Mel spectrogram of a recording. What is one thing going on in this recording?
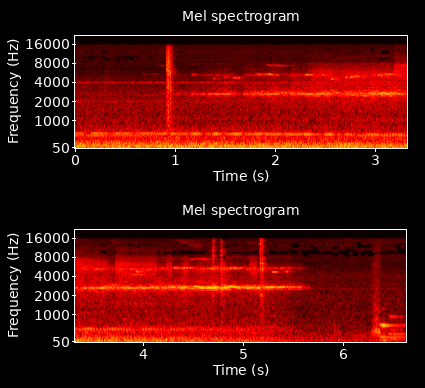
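Train brakes squeal steadily.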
